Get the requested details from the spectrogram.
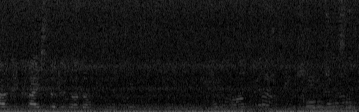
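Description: Water churns and hisses in a boat's wake.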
